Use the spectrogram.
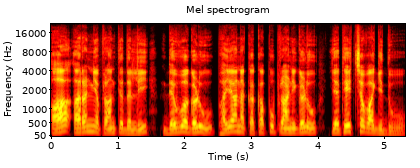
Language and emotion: Kannada, neutral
